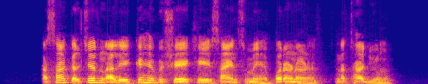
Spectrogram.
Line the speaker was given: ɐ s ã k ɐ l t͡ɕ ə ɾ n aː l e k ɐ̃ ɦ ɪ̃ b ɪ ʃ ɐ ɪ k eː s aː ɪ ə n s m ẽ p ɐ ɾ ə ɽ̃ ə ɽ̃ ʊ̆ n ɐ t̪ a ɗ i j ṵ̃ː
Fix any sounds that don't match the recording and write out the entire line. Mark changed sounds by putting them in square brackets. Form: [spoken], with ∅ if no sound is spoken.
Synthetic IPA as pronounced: ɐ s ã k ɐ l t͡ɕ ə ɾ n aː l e k ɐ̃ ɦ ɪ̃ b ɪ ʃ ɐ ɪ [kʰ] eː s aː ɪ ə n s m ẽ p ɐ ɾ ə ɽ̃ ə ɽ̃ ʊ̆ n ɐ [t̪ʰ] a ɗ i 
